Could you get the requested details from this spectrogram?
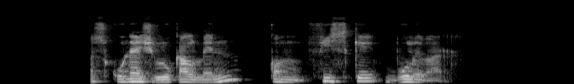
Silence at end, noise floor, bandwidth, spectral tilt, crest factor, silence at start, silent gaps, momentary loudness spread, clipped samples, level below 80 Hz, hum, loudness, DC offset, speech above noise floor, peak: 1.3 s; under -90 dBFS; 9.6 kHz; -6 dB/octave; 20 dB; 0.9 s; none; 14 LU; under 0.1%; -66 dBFS; none; -23 LUFS; under 0.1%; over 68 dB; -4 dBFS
